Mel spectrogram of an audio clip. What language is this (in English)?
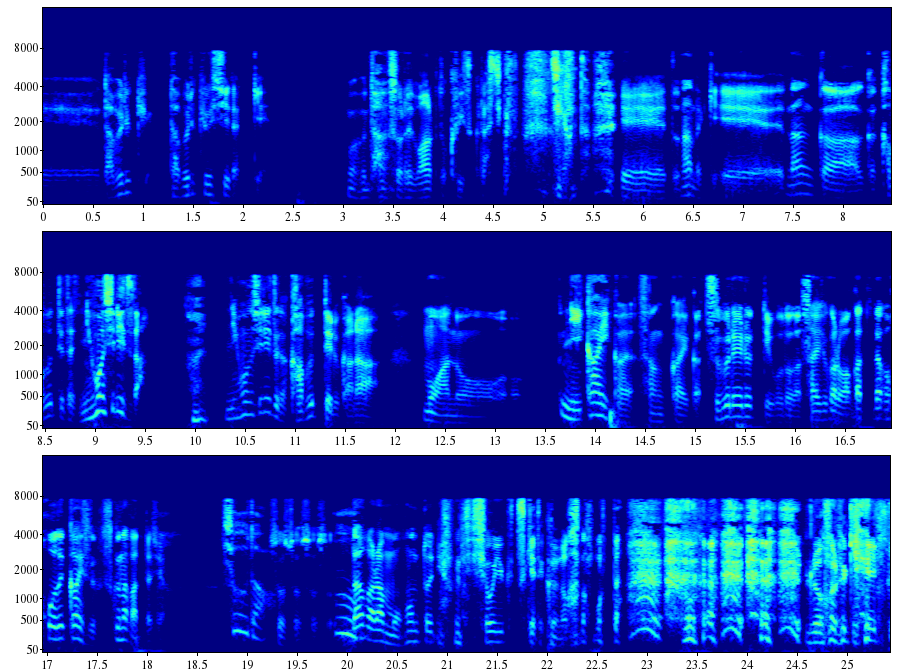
Japanese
